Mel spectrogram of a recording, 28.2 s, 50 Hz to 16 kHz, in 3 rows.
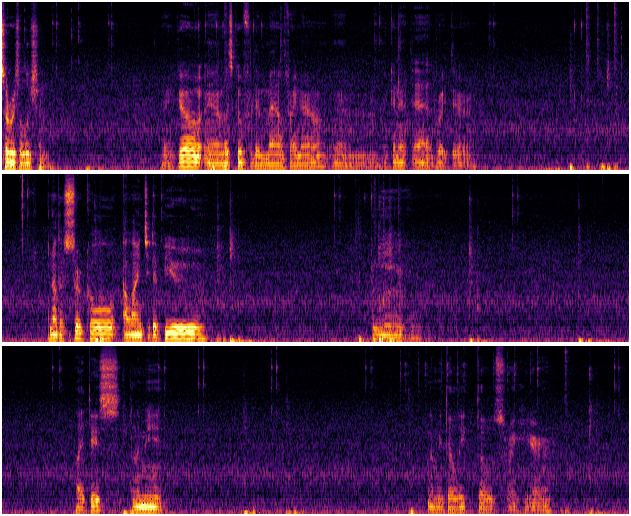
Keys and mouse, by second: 0.5 g, 1.2 g, 9.0 shift+a, 10.8 F6, 12.2 Tab, 12.6 Tab, 12.8 s, 15.0 s, 18.0 g, 20.6 g, 22.4 g, 23.1 g, 25.7 shift+right click, 27.6 x.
